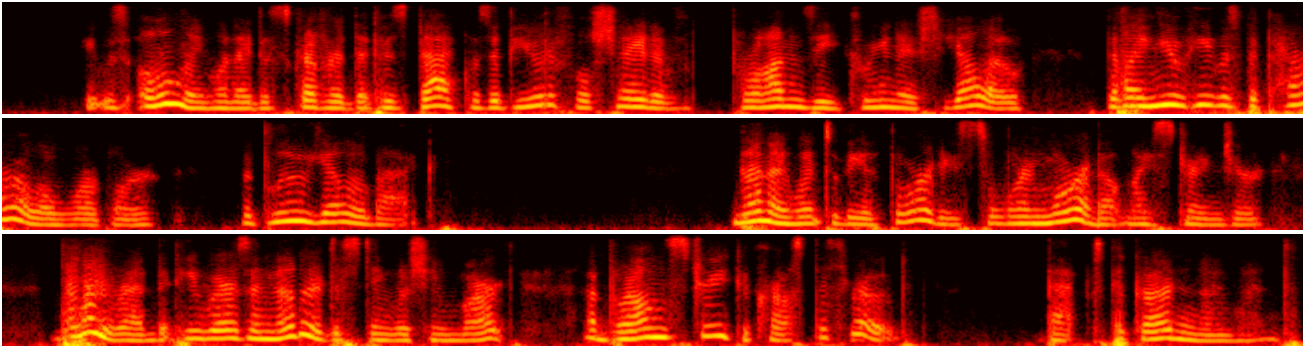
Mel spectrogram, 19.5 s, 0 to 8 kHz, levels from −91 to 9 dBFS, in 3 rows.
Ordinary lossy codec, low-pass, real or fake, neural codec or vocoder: Opus, 16 kbps; 7.2 kHz; fake; codec, 16 kHz, 2 kbps, FreqCodec, smaller model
